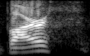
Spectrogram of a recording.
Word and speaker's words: Barth: My name is Barth, as in boy, B-A-R-T-H. Last name, Connard, C-O-N-A-R-D. – You said C-A-N-O-R-D? – C-O-N-A-R-D.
